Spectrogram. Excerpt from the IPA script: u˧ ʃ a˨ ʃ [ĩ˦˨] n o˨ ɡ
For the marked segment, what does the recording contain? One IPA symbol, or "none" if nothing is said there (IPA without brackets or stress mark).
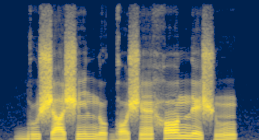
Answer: ĩ˧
